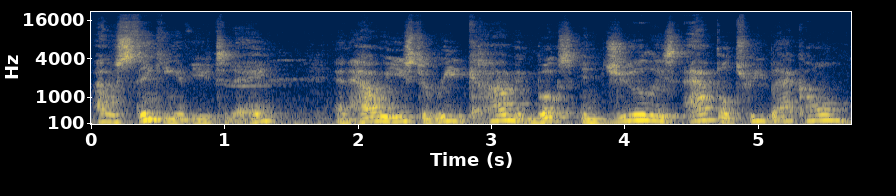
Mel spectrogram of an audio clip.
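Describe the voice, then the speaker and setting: Animated man reading aloud, echoey and distant. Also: fairly high pitch, moderate pace, slight background noise. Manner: playful, expressive, with chatty asides. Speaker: children's author reading his own book. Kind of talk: animated bedtime story read-aloud. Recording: roomy echo, distant microphone.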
